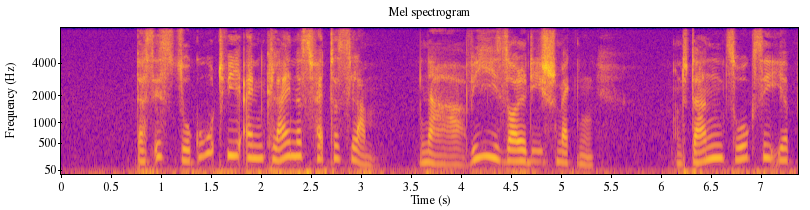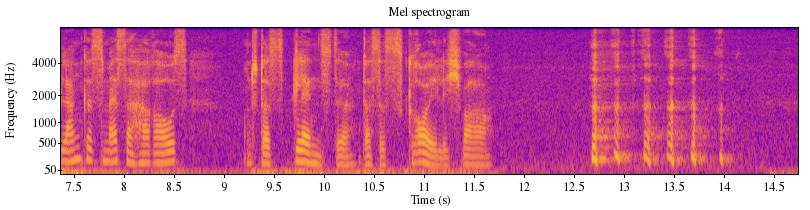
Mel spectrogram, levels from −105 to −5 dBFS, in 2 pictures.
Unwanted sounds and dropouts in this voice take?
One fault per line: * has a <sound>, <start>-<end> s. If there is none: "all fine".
* has a laugh, 12.7-14.2 s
